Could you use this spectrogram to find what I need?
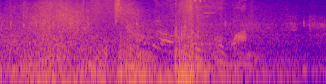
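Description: A crackling energy blast bursts with a deep boom.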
